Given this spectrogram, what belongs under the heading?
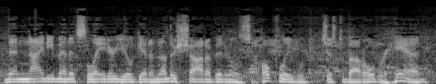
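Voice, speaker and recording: A man's voice: mid-range voice, fairly even intonation, fast talker, low-quality recording. Man explaining things over busy crowd noise. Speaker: amateur satellite enthusiast, show guest. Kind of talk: live interview, informal technical explanation. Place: convention floor booth. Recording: busy crowd noise, live radio broadcast. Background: crowd chatter.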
